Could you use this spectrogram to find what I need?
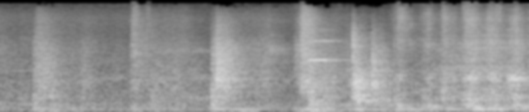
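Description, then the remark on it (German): A new sharp knife chops a bell pepper into small cubes, about eight crisp, irregular strikes on a cutting board, with faint scraping between them and no voices. “In der Zeit jedenfalls können wir das neue scharfe Messer nehmen und die Paprika in kleine Würfel schneiden.”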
